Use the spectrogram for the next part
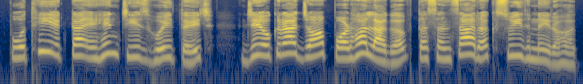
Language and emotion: Maithili, neutral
